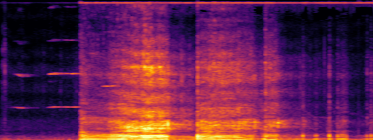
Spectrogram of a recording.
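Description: A motorcycle engine revs hard, rising and falling in pitch.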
